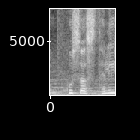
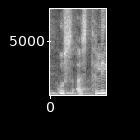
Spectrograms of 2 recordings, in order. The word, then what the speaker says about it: Kusathali: अब ये जो कुशस्थली है इसका स्पेलिंग है KUSATHALI, यहाँ पे SA है, SHA नहीं है, यानी कि ये पाली नाम है। अब ये जो कुशस्थली जो बताया जा रहा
